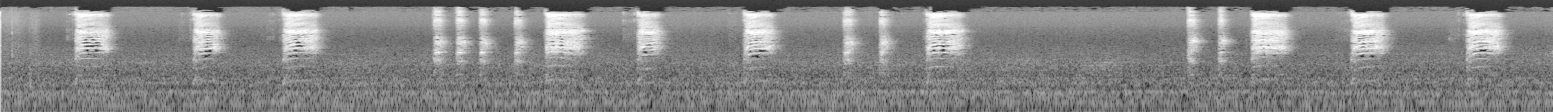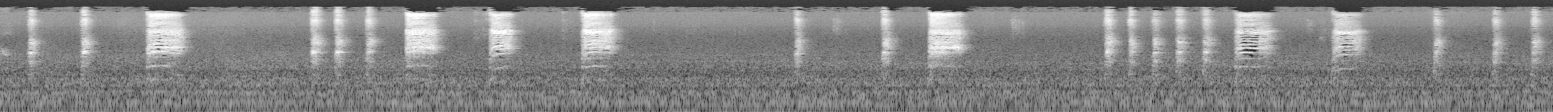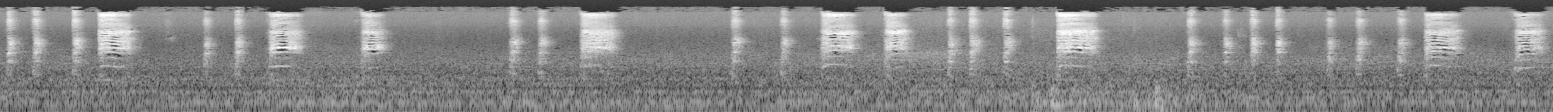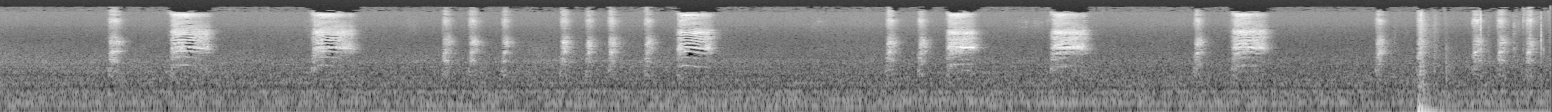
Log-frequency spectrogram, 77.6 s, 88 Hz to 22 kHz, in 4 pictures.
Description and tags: raw squirrelbark
Raw unedited recording of squirrel noises recorded with DS-40.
